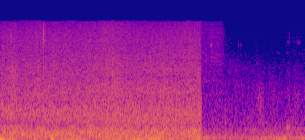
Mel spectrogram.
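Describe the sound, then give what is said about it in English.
Ocean waves break on both sides near the jetties in a loud, continuous rushing wash, which drops sharply to a quieter, steady surf hiss about two-thirds of the way through. “you can hear the waves both sides. It's a little rougher than I would have assumed considering the lack of real wind or real weather, but we're going to go on past the breakers”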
